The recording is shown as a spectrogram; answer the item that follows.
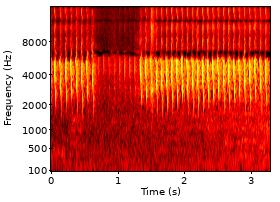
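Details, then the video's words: Male bar-winged prinia delivering quick, buzzy repeated notes. The series pauses for about half a second, then continues at around three notes per second. "Suara Ciblek Sawah Jantan"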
